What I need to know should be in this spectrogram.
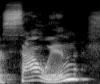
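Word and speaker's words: Samhain: we were talking about Sam Hayne or sauwin that was the traditional pronunciation that was started and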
